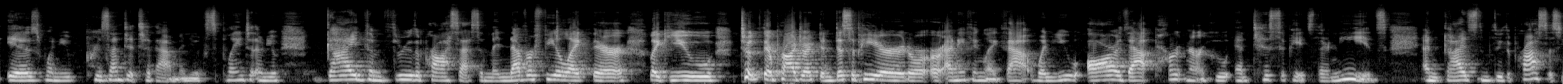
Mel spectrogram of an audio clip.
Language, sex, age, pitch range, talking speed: English, female, 30-49, 185-235 Hz, 200 wpm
